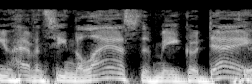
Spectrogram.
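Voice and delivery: ordinary talk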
